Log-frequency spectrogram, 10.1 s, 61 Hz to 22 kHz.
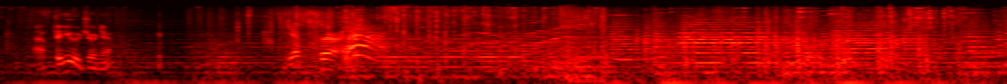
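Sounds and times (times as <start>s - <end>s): film score music: 0.0s - 10.0s
horses galloping: 2.4s - 10.0s.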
